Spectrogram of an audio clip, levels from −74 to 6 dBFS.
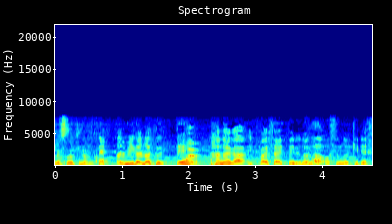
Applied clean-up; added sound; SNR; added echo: none; none; none; reverberation time 2.8 s.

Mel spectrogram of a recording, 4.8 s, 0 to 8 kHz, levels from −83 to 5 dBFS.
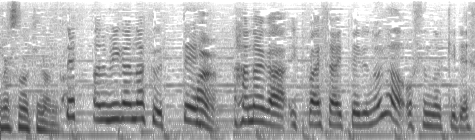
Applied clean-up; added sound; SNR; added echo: none; none; none; none.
